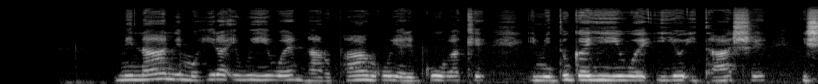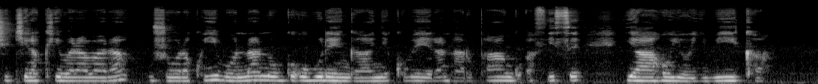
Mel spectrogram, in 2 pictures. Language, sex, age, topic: Rundi, female, 25-35, agriculture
